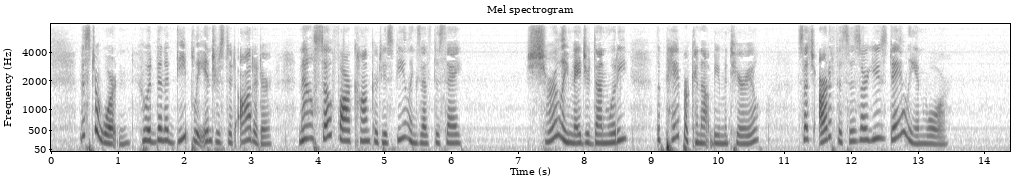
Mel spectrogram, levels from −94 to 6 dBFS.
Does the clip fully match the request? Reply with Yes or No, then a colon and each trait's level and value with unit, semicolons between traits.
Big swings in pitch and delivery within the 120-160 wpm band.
Yes: wide, 5.7 semitones; average, 140 wpm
